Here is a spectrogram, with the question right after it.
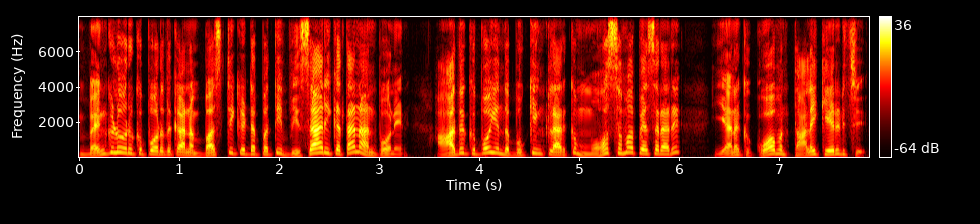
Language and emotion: Tamil, angry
